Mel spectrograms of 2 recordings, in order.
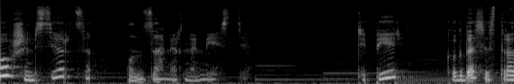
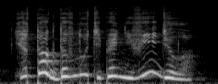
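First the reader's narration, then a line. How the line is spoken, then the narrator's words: Anxious exclamation. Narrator (Russian): с тревогой воскликнула сестра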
